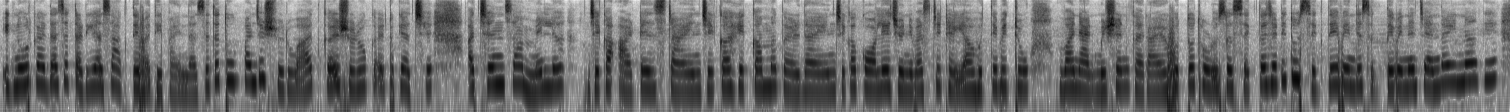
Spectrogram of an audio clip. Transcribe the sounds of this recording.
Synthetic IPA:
ɪɡnoːɾkəɾd̪asẽt̪əɽiəsãakt̪eʋə̰d̪ʱipaĩnd̪aset̪ɔt̪ũpə̃nd͡ʒeʃʊɾua̰ːt̪kəɾʃʊɾukə̰ɾt̪ukeətːʃʰeətːʃʰənsamɪl | d͡ʒekaʔaːɾʈɪsʈand͡ʒekaɦekəmkəɾd̪aend͡ʒekakɔːled͡ʒjuniʋəɾsɪ̥ʈiʈʰɐḭjaɦot̪ːebʱit̪ũʋɐnɛɖmɪʃənkəɾaeɦot̪ːot̪ʰoɽososɪk̚t̪ad͡ʒəʈit̪ũsɪɡd̪eʋẽnd̪esɪɡ̚d̪eʋẽnet͡ʃɛ̃nd̪ainake

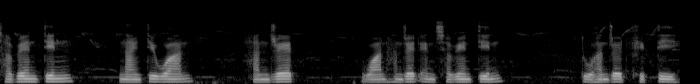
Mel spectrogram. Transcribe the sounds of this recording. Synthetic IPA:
sɛbɛntinː | ajntiwan | handɾed̚ | wanɦandɾedɛ̰̃ndsɛbɛntin | tuɦandɾedpʰipti

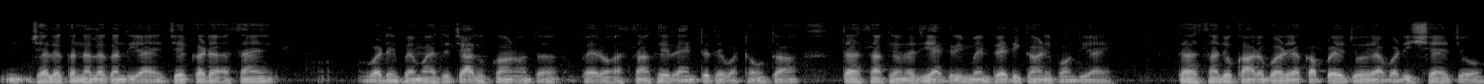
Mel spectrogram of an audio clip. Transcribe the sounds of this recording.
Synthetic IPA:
d͡ʑʱɐləknɐlɐɡə̃nd̪iaːɦed͡ʑeːkəɗɐsãẽ | ʋɐɗẽpɐɦmaːet̪et͡ɕaːlukaːɽ̃oãt̪ɐpɐɦɪɾõɐ̰sãkʰeːɾẽːɳʈt̪eʋɐʈʰəũt̪ʰat̪ɐːsãkʰeːʊnə̆d͡ʑiːɐɡɾiːmẽːɳʈɾeːɖikaːɽ̃ipɐʋə̃n̆d̪iaːɦeː | t̪ɐɐsãd͡ʑoːkaːɾoːbaːɾjakɐpɽed͡ʑoːjaʋɐɗiʃɐjəd͡ʑoː

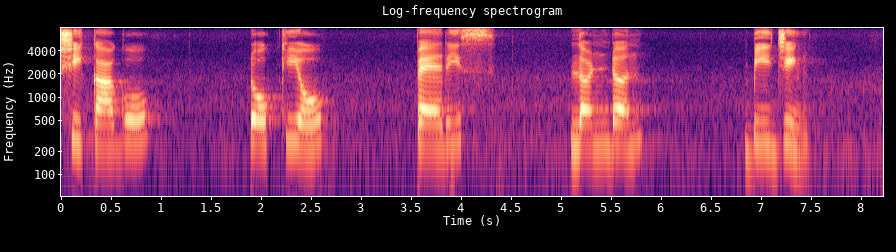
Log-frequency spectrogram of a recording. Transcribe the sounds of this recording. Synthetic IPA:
ɕikaɡo | ʈokijo | pɛɾis | ləɳɖən | bid͡ʑiŋ

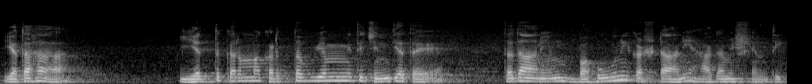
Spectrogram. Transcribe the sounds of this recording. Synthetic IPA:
jɐt̪ɐɦɐ | jɐt̪kɐɾmɐkɐɾt̪ɐʋjɐmjit̪it͡ʃint̪jɐt̪eːt̪ɐd̪aːnimbɐɦuːnikɐʂʈaːniɦaːɡɐmiʃjɐnt̪i

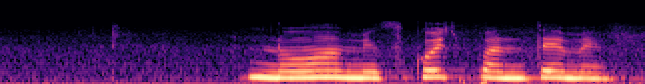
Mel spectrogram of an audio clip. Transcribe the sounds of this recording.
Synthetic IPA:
nowãmɪskot͡ʃpənt̪emẽ

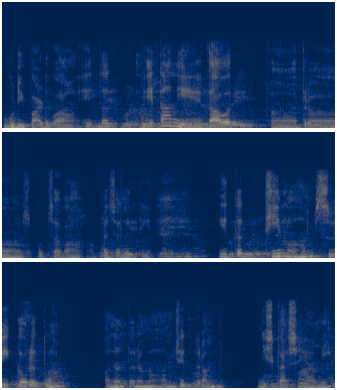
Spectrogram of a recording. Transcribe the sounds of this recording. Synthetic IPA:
ɡuɽipaɽʋaḛt̪əet̪aned̪aʋət̪mat̪ɾə | ut̪səʋaɦãpɾɐt͡ɕələt̪i | et̪ət̪ʰːiːməɦəmsʋikəɾt̪um | ənənt̪əɾəməɦəmt͡ɕit̪ɾəm | niɕkaɕəjami

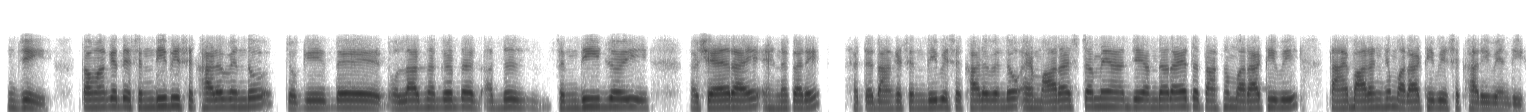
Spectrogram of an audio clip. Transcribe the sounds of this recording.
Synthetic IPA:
d͡ʑiː | t̪ɐʋ̤ãkʰeɪt̪̬esɪ̃nd̪ʱibʱisɪkʰaːɽjoʋẽːn̆d̪od͡ʑoːkiɪt̪eoːlaːznɐɡəɾt̪ɐɐd̪ʊ̆sɪ̃nd̪ʱid͡ʑoːi | ʃɐəɾaːɦeʔɦɪnə̆kɐɾe | hɪt̪et̪ɐʋ̤ãkʰeːsɪ̃nd̪ʱibʱɪsɪkʰaːɽjoʋẽːn̆d̪oʔɛ̃ːmaːɦɾaːʃʈɾəmẽd͡ʑeːɐ̃nd̪əɾaːɦet̪ɐt̪ɐʋ̤ãkʰeːmɐɾaːʈʰibʱi | t̪ɐ̤ãeɓaːɾənɪ̆kʰeːmɐɾaːʈʰibʱisɪkʰaːɾiʋẽːn̆d̪iː

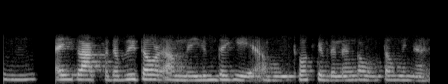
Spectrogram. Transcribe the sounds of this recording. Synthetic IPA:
ɐjlak̚pɐdɐblitawɾɐ̰mnɐjumdɐɡiɐ̰muŋtʰokʰːibdɐnɐŋɡawŋtawmɯjnaɾ

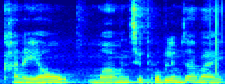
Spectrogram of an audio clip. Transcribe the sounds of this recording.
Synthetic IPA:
kʰanajaw | mamɯnsipʰɾɔblemzabaj

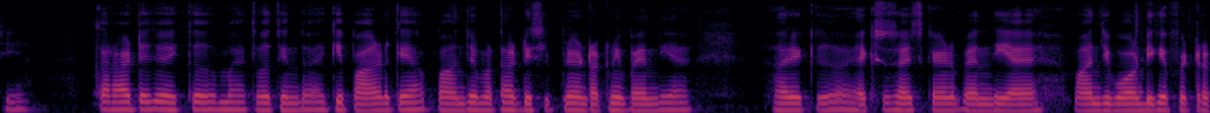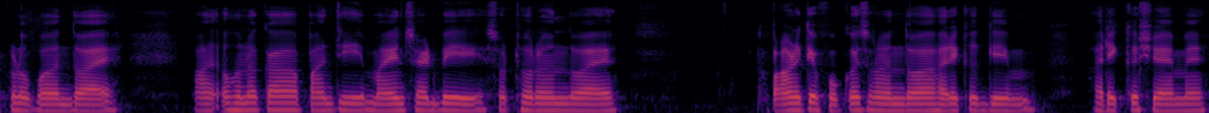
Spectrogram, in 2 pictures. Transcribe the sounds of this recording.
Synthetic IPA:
iː | kɐɾaːʈid͡ʑoːɦɪkmaːt̪ʋot̪ʰĩːn̆d̪oaːɦekipaːɾɽ̃kʰepɐ̃ɦɪ̃ɲd͡ʑomɐt̪ʰaɖɪsiplɪ̃nɾɐkʰəɽ̃ipɐ̃ə̃n̆d̪iaːɦe | ɦɐɾɪkeːksəɾs̬aːɪzkɐɾəɽ̃pɐ̃ə̃n̆d̪iaːɦepɐ̃ɦɪ̃ɲd͡ʑiɓɔːɖikʰefɪʈɾɐkʰəɽ̃opɐʋə̃nd̪oaːɦe | ɦʊnəkʰãpɐ̃ɦɪ̃ɲd͡ʑimaːɪnɖseːʈbɪsʊʈʰoɾɐɦə̃nd̪oaːɦeː | paːɾɽ̃kʰeːfoːkəs̬ɾɐɦə̃nd̪oaːɦeɦɐɾɪkɡeːm | hɐɾɦɪkʃɐjmẽː

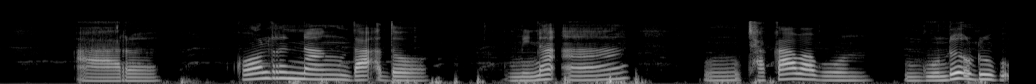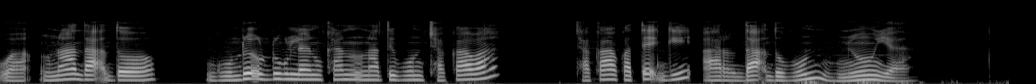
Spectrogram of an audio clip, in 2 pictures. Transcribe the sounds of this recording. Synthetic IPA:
aɾ | kɔlɾɛnaŋd̪aʔd̪ɔ | minaʔa | t͡ʃʰakawabun | ɡuɳɖəʔuɖuɡɔ̰ʔwaunad̪a̰ʔd̪ɔ | ɡuɳɖəʔuɖuklɛnkʰanːat̪ibunt͡ʃʰakawa | t͡ʃʰakawkat̪ɛʔ̪̚ɡiaɾd̪aʔd̪ɔbunɲuja

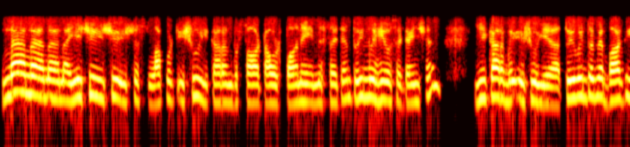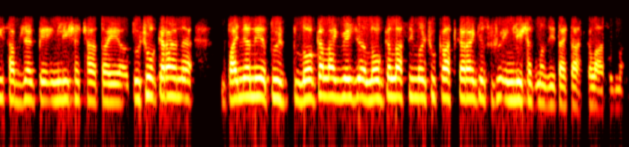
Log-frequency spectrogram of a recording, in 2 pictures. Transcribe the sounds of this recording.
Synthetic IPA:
nɐnɐnɐnɐjit͡ʃʰiiʃʰuiʃuslɐkuʈiʃuːjikaɾɐnbɨsaːʈawʈpaːnɐimisɐt̪ʲɐnt̪uimɨɦẽosɨʈenʃɐn | jikaɾbɨiʃuːjit̪uibɐnʲt̪umebaːk̬ɨisɐbd͡ʒek̚ʈɨiŋɡliːʃɐt͡ʃʰat̪ɐit̪ut͡ʃʰukɐɾaːn | pɐnʲɐnɨt̪uloːkɐlːaːŋɡʋeːd͡ʒloːkɐlːasimɐnt͡ʃʰukɐt̪ʰkɐɾaːnkisut͡ʃʰuiŋɡliːʃɐsmɐnzit̪ɐːɦit̪ɐt̪̚ʰkɐlaːsizmɐn

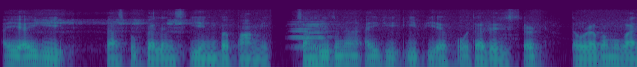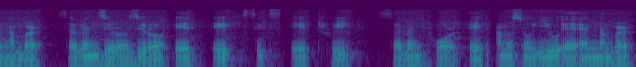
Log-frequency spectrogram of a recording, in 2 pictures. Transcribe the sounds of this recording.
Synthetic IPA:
ɐjɐjɡi | pʰasbuk̚belensjeŋbɐpami | t͡ʃɐnɡidunɐʔɐjɡiʔipiepʰodɐɾed͡ʒistɐɾ | tɐwɾɐbɐmobajlnɐmbɐɾ | sebʱenziɾoziɾoet̚et̚siks | et̚t̪ʰɾi | sebʱenpʰoɾetɐ̰mɐsuŋjueʔenːɐmbɐɾ

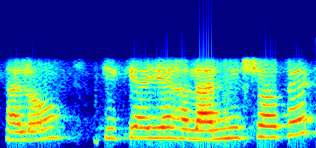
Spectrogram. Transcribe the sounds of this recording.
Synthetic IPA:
ɦɛloː | ʈʰiːkɛjeɦɐlaːlmiʈʃɔːpɦɛ

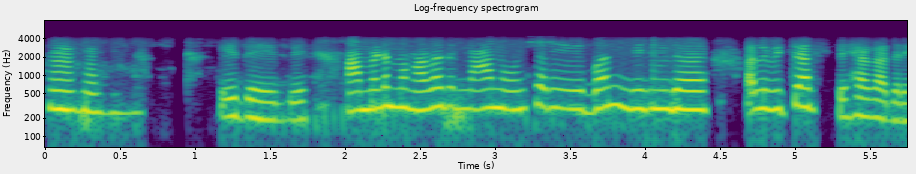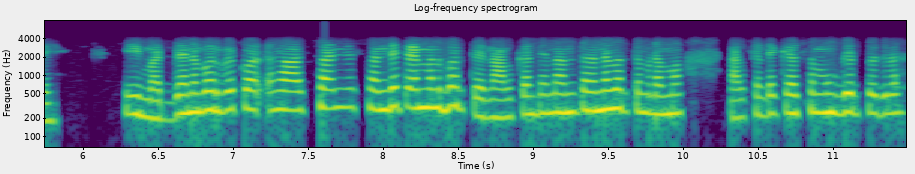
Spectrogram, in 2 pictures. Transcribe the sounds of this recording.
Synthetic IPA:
ɦɐːɦɐ̃ɦ | id̪eid̪eaːmɛːɽɐmɦaːɡaːd̪ɐɾenaːnuond̪saːɾibɐnd̪d̪inimd̪ɐɐlːiʋit͡ʃaːɾist̪eɦaːɡaːd̪ɐɾe | iːmɐd̪jɐnːebɐɾbe̞ːkusɐɲd͡ʒesɐɲd͡ʒeʈɐjmɐlːibɐɾt̪enaːlkɡɐɳʈenɐnt̪ɐɾɐneːbɐɾt̪ːemɛːɽɐmnaːlkːɐɳʈːekɛlsɐmuɡ̚d̪elsod̪ilːɐ

